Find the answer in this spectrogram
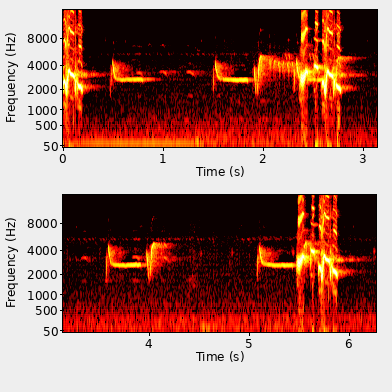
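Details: Sooty-headed bulbul singing to lure wild birds of its species: level whistled notes with upward flicks alternating with loud bubbly chirp bursts, a faint low hum early on.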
